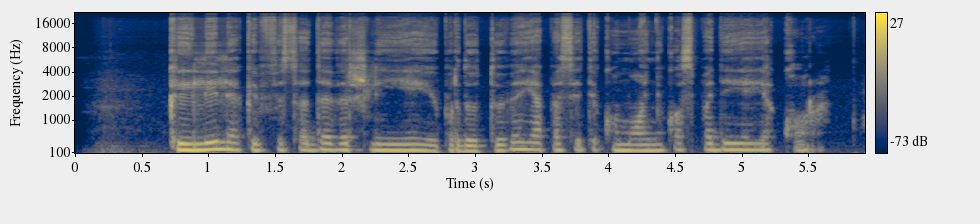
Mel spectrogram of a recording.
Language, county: Lithuanian, Vilnius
